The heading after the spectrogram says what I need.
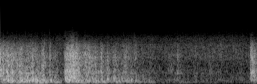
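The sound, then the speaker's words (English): Booming cannon fire from a warship's guns: a broad, rumbling roar with a sharp burst early on and another near the end, and no talk. “I advise you to put up that pistol and surrender, Captain Nerville. Those are the guns of the Indefatigable.”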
